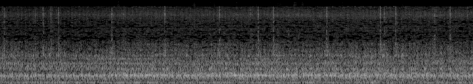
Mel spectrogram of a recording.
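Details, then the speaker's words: Opel Astra G 1.6 at cold idle; knocking began after an oil change to 5W40. Light, uneven metallic ticking from the lower left, timing belt side. Nothing seen under the belt cover; owner suspects water pump impeller or bearing. Unconfirmed. "со стороны ремня грм такое ощущение что кусок металла или болт где-то барахты"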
